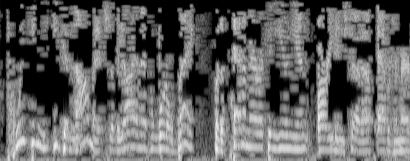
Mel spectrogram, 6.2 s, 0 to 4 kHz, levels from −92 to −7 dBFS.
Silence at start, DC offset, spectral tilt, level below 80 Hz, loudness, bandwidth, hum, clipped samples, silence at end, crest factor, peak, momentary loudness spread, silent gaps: 0.1 s; 0.4%; -10 dB/octave; -40 dBFS; -23 LUFS; 4 kHz; none; under 0.1%; 0 s; 20 dB; -2 dBFS; 4 LU; none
